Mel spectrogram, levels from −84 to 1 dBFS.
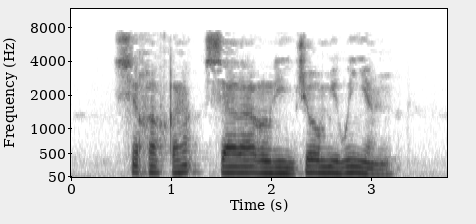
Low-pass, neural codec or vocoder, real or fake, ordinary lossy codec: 7.2 kHz; codec, 16 kHz, 2 kbps, FunCodec, trained on Chinese and English, 25 frames a second; fake; MP3, 32 kbps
